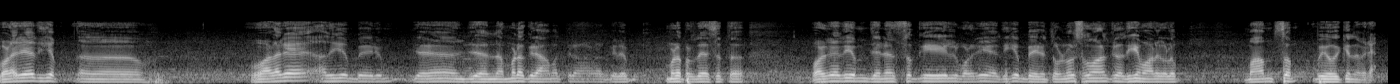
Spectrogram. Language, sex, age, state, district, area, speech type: Malayalam, male, 60+, Kerala, Kottayam, rural, spontaneous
